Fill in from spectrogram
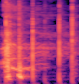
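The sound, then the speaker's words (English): A handful of sharp hand claps land in a loose, slightly uneven rhythm, about six in a second, like a small burst of applause from just a person or two. “We're giving applause.”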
